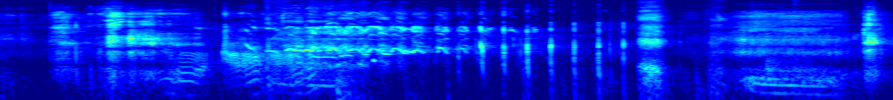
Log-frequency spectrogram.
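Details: A father snoring with rough, rattling snores and a sleeper's breathing, mixed with someone nearby laughing and brief talk; snoring.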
